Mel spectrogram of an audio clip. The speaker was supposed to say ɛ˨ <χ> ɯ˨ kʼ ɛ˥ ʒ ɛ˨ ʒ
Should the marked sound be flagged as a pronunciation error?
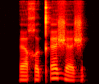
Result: no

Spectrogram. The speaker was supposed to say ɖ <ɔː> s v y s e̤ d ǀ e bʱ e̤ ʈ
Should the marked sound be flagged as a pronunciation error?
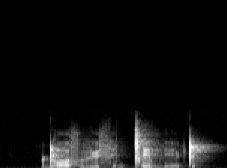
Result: no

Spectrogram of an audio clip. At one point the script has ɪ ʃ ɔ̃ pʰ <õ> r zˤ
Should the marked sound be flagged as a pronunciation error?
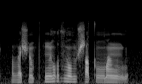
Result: yes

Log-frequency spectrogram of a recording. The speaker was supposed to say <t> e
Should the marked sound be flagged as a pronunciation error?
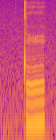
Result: no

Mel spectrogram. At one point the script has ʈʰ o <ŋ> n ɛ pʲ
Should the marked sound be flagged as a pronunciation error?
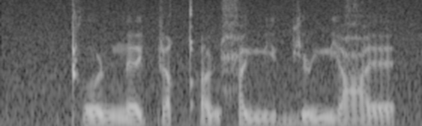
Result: yes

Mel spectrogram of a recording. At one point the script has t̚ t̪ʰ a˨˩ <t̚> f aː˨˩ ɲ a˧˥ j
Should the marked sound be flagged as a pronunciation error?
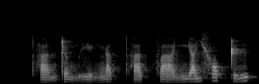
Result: no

